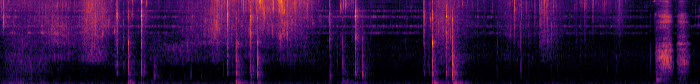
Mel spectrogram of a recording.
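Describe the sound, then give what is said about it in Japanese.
Carbonated shampoo foam is lathered, giving soft fizzing crackles and wet squishing bursts that come and go irregularly over a faint, quiet background. “ちょっと泡足そうかな。 泡は多い方が気持ちいいからね。”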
